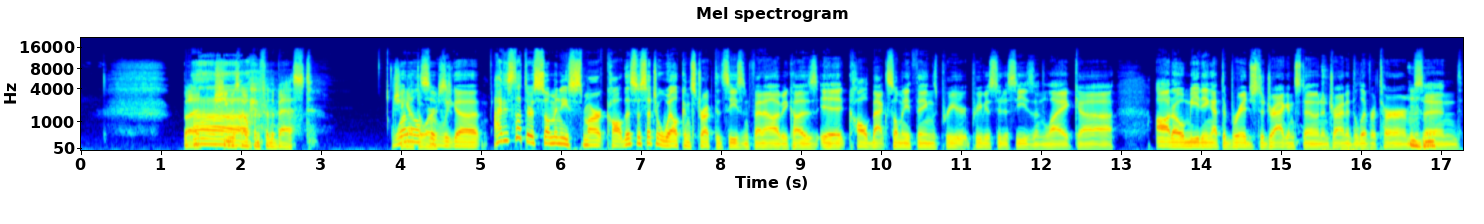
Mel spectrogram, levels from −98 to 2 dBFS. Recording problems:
none

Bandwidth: 15 kHz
